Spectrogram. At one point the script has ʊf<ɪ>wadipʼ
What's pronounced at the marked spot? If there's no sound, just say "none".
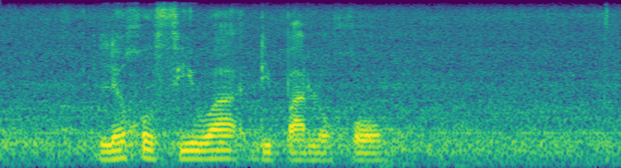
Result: i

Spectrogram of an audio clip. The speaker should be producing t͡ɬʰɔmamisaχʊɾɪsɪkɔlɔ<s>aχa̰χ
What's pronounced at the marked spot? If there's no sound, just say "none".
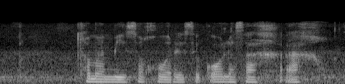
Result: s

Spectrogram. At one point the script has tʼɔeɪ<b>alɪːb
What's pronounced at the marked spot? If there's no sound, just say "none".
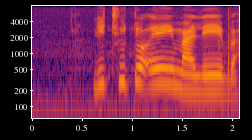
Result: m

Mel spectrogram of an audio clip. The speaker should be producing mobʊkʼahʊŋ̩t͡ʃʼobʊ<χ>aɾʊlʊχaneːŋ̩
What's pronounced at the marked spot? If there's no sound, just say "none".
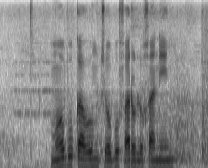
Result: f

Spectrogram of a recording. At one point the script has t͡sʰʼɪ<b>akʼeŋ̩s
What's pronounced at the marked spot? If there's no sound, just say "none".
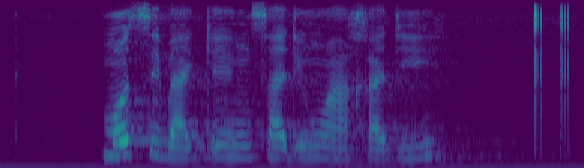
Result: b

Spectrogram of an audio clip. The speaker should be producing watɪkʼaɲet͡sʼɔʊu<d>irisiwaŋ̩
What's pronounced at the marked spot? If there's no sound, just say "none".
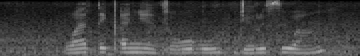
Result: d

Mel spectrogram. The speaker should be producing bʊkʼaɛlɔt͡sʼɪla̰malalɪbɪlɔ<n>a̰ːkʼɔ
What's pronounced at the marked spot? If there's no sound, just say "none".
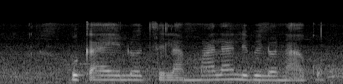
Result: n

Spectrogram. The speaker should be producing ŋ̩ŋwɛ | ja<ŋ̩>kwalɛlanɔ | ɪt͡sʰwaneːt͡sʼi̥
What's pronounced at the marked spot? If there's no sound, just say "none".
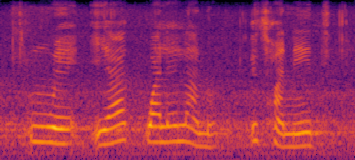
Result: none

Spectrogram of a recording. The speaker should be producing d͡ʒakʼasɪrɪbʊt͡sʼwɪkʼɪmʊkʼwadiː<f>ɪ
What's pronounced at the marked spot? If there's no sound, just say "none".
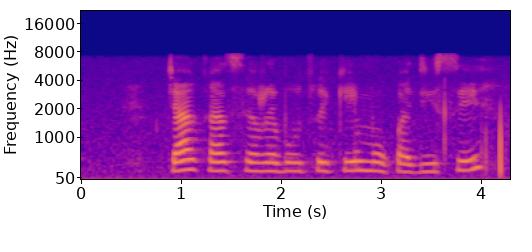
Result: s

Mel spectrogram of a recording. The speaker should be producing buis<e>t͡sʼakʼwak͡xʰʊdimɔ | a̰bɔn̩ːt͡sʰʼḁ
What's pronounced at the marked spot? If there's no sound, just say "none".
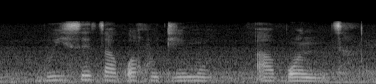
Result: e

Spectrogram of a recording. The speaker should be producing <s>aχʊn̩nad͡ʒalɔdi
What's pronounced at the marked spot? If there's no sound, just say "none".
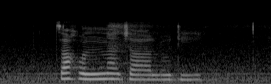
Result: t͡s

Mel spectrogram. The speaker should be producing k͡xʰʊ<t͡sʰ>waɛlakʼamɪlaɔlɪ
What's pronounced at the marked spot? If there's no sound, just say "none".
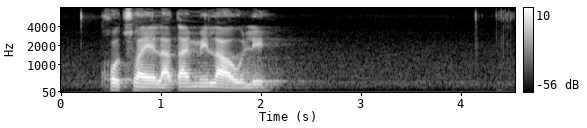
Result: t͡sʰ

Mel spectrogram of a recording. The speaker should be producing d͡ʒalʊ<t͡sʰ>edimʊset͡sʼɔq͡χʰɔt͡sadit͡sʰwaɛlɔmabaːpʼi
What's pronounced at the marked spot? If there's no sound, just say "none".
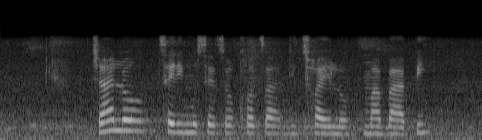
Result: t͡sʰ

